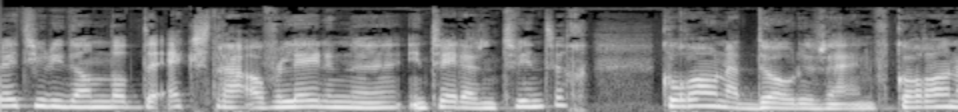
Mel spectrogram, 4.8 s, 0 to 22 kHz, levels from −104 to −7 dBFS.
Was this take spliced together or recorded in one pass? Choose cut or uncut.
cut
